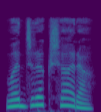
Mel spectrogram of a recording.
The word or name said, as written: ವಜ್ರಕ್ಷಾರ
